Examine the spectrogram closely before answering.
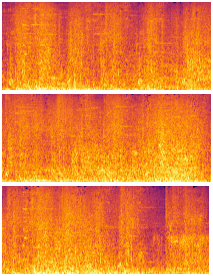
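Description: Magic spell effects whoosh and crash in a video game battle.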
